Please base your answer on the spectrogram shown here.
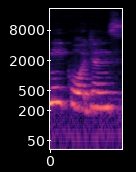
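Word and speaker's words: Pnictogens: जो group नाइट्रोजन वाला होता है 15, इसको हम निकोजेंस कहते हैं. पी साइलेंट रहता है.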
